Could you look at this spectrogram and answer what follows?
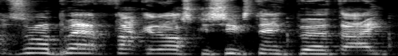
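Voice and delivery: high brash bloke, reassuring crudely; Duck's voice. Acted. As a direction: keep it high and matey. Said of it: "And Duck's like".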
